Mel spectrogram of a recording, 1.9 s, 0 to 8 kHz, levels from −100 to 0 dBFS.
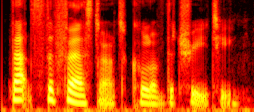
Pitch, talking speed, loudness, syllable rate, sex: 180 Hz, 220 wpm, -20 LUFS, 6.1 syllables/s, female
